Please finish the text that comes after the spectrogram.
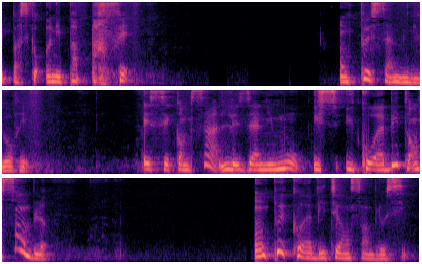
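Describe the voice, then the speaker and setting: A woman with a husky voice chatting casually, hesitant, repeating herself and laughing often. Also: fairly low pitch, very animated, a little slow, long pauses, dark tone. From Africa, Ethiopian mother and Senegalese father. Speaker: guest in an online conversation. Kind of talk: casual chat.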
